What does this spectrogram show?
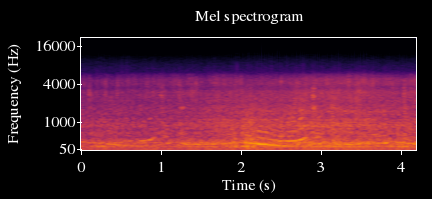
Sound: car engine whirs

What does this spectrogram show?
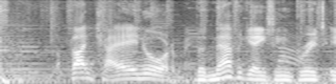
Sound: mid-tempo electronic music; speaks in foreign language

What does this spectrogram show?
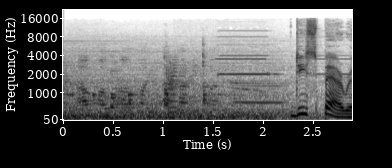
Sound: beeps

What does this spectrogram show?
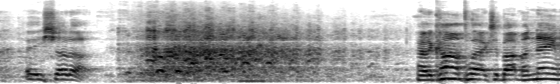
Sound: audience laughing

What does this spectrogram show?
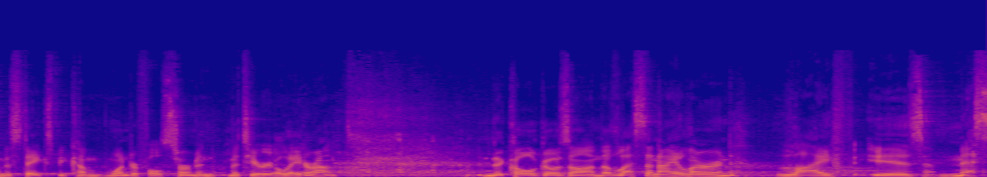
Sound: audience laughter

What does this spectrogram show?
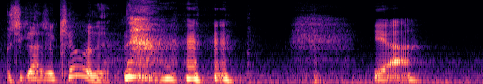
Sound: Jane chuckles

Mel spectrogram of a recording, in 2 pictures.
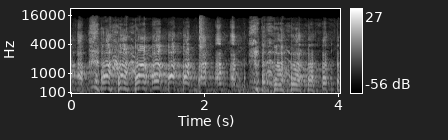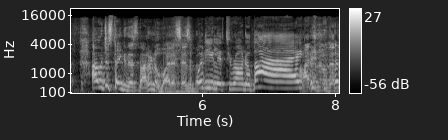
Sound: laughter

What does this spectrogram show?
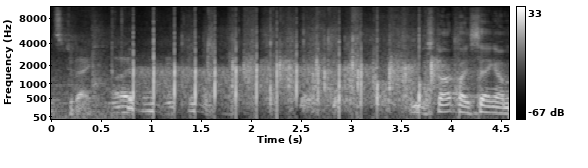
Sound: all applauding

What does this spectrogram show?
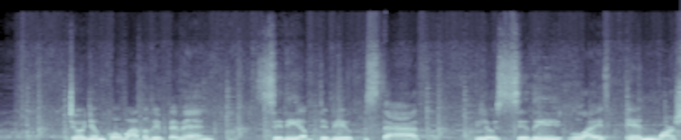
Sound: speaker speaking in foreign language

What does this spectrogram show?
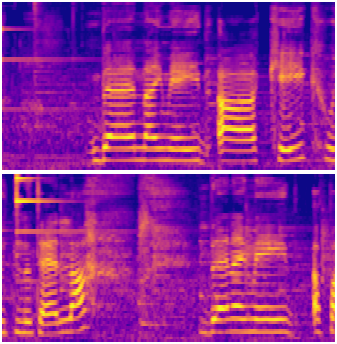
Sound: chuckles

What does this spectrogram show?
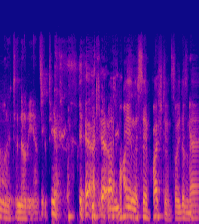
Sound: laughing

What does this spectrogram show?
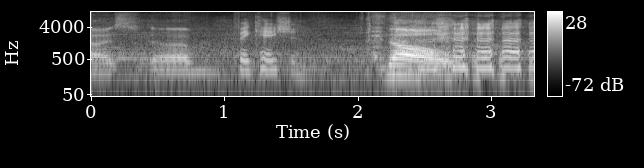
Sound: laughs

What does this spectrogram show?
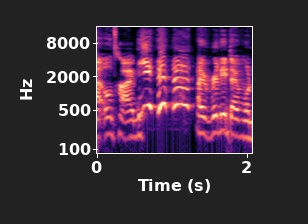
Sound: laughing

